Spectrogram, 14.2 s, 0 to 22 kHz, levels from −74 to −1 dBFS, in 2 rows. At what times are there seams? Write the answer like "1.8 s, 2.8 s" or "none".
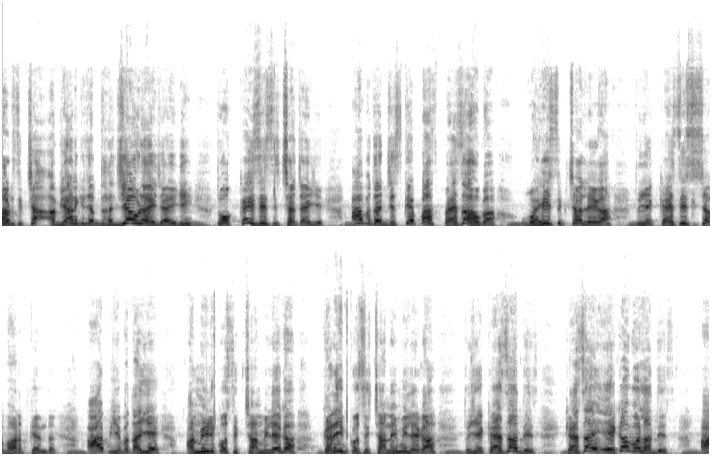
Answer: none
